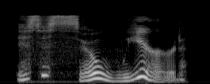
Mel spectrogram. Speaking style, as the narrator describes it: Sarah murmured

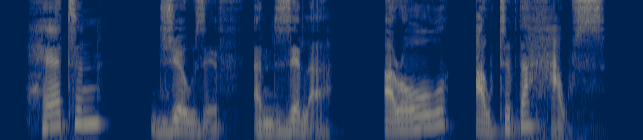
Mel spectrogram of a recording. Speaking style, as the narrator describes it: he said calmly

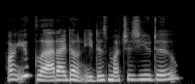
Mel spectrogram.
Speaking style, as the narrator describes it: teasingly asked Bess

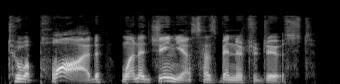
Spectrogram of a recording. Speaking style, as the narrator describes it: he said sternly

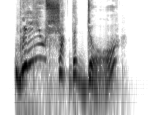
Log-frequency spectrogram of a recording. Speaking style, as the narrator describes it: he said crossly

